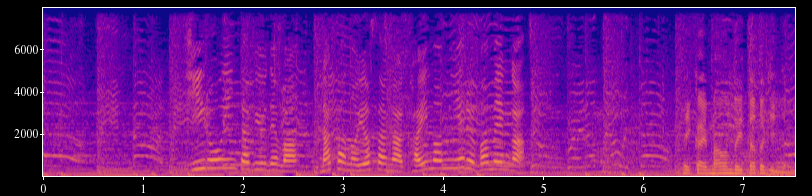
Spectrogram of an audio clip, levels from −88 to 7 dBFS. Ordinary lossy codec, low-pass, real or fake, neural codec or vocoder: none; none; real; none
